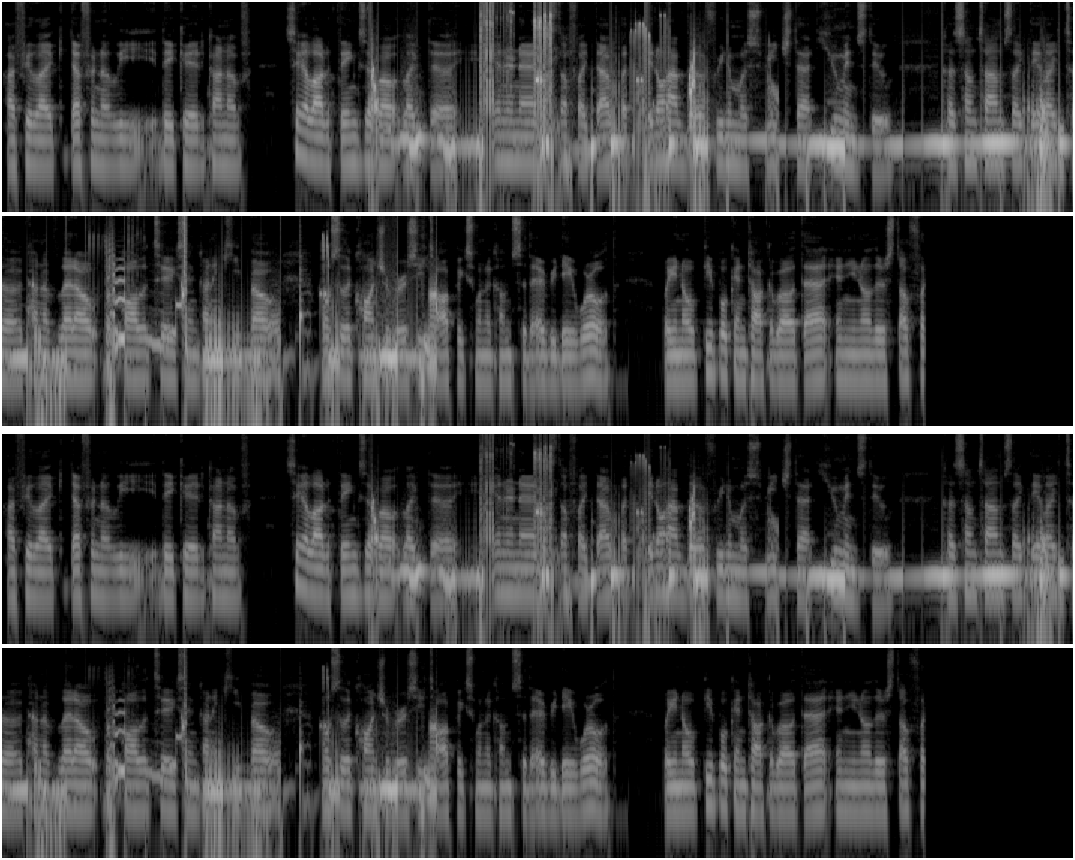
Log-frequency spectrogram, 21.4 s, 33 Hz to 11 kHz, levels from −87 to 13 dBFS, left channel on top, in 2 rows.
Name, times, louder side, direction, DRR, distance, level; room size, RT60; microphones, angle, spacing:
voice 1, 0.0-2.5 2.8-4.6 4.9-8.9 9.4-13.5 13.9-16.8 17.3-19.9, left 3 dB, 25° left, 0.9 m, -36 dB
sound 1, 3.7-15.1, left 4 dB, 75° left, 0.6 m, -29 dB
open air
head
